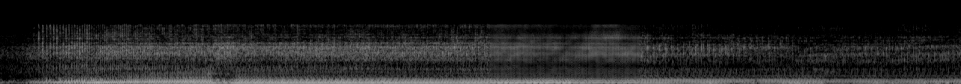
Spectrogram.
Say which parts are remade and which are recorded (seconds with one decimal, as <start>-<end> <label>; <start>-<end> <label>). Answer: 0.0-4.9 recorded; 4.9-6.4 remade; 6.4-9.6 recorded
